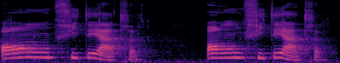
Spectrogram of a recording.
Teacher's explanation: é som de O, como se fosse um vovó, O, mais um Nzinho. Você vai anasalar o som de O. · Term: som de ON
